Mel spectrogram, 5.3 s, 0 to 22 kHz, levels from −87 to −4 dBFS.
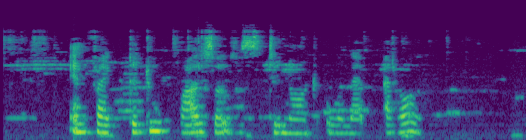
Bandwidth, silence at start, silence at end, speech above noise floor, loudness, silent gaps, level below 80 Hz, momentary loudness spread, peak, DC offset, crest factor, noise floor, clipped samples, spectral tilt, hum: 9.6 kHz; 0.05 s; 0.05 s; 35 dB; -23 LUFS; none; -64 dBFS; 15 LU; -6 dBFS; under 0.1%; 20 dB; -58 dBFS; under 0.1%; -3 dB/octave; none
